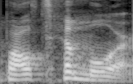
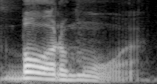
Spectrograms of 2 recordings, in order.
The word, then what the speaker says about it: Baltimore: was like it's not Baltimore it's not Baltimore its Baltimore a lot more thank you softie mm-hmm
